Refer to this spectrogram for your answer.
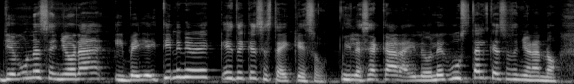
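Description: A woman's fairly high voice at a very fast pace, with lively intonation, very even loudness and hardly any pauses. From northern Mexico, Comarca Lagunera. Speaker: ice cream business owner and language teacher. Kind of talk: casual interview.

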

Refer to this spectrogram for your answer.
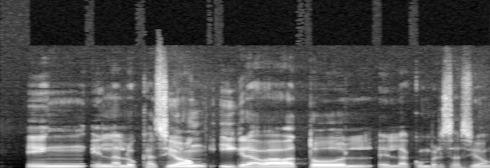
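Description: A man talks at a medium pitch with a dark, mellow tone. The sound is dry and close with no echo, in a very clean recording over a silent background. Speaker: photographer and author. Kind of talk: interview conversation.

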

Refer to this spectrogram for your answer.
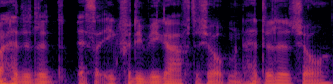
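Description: A somewhat breathy voice with a dark, mellow tone, in a very clean recording with a silent background. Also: man. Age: 30s. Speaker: podcast co-host. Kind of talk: casual chat. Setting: studio.

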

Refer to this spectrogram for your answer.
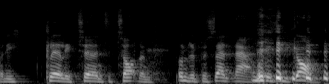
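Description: With an East Midlands accent, a man speaks at a very fast pace. His pitch is fairly high. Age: 40s. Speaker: football commentator. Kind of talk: casual interview.

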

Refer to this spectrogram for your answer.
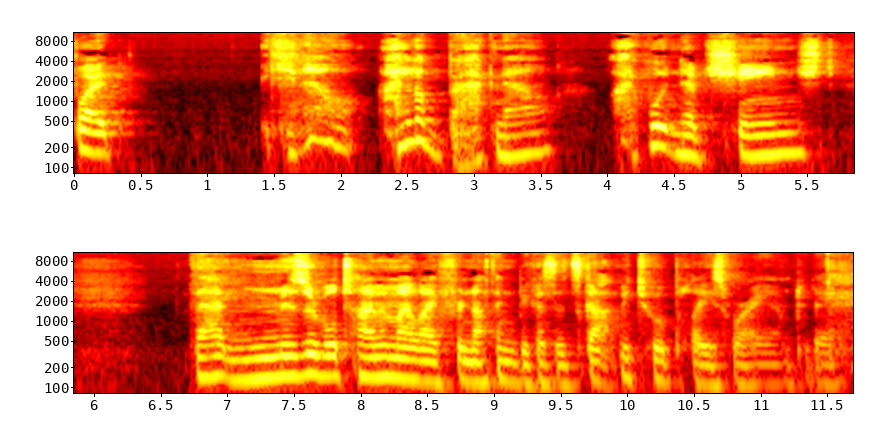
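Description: A man with an American accent speaks in a normal speaking voice at a fairly slow pace. His pitch is fairly high, and his intonation is lively. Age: 50s. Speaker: guest sharing life story. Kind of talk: personal testimony.

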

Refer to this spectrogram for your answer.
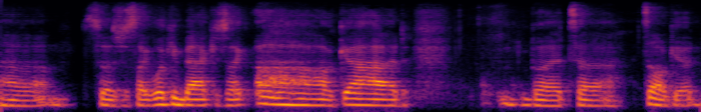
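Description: Very slowly, a man speaks with an American accent. His medium-pitched voice is monotone and flat. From Northern California, Bay Area near Oakland. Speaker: crypto gaming community member. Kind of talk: casual chat. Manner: halting, many fillers.

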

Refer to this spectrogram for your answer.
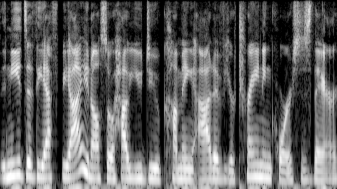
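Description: A woman with an unremarkable speaking voice talks at a medium pitch and a moderate pace with fairly even intonation, in a very clean recording with a silent background. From New York suburbs (Westchester County). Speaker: federal agency recruiting chief. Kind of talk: interview.

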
